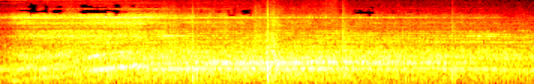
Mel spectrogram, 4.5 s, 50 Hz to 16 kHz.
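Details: Sparta Maxx 70 e-bike with a 48V front hub motor, after a wiring repair, on throttle: the motor whines up in pitch, then holds a smooth, steady tone at full speed, reaching 58 km/h; problem solved.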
